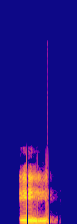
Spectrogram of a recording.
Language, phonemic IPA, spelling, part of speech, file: Marathi, /e/, ए, character, LL-Q1571 (mar)-ए.wav
- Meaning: The eighth vowel in Marathi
